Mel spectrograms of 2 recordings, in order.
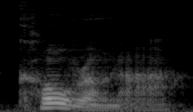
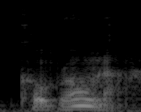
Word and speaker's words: corona: this word illustrates how the accent shifts to the second to last syllable in a word of three or more syllables when the second to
